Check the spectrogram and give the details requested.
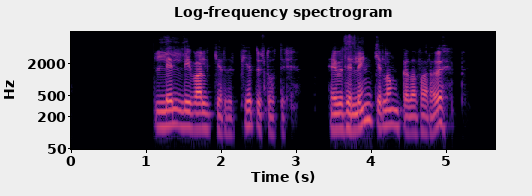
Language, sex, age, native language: Icelandic, male, 40-49, Icelandic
